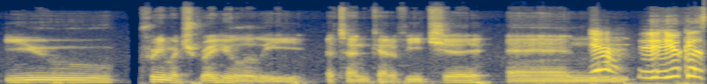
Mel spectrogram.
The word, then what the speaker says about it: Katowice: As a resident Polish player, Katowice. Katowice. Yeah, Katowice. Oh god. Is it Miami Vice or what? But yeah, Kuro, you pretty much regularly attend Katowice, and yeah, you can say regularly because I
